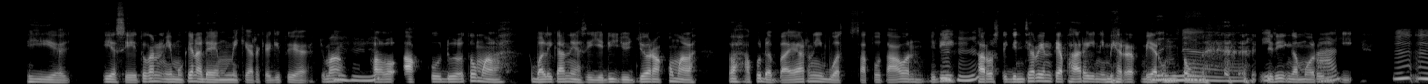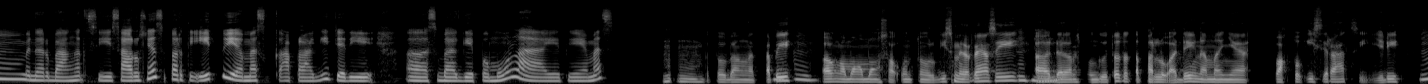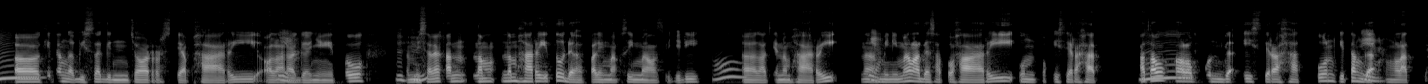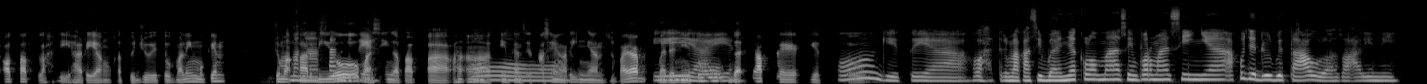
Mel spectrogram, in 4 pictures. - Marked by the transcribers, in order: other background noise; laughing while speaking: "biar"; laughing while speaking: "untung"
- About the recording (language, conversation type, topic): Indonesian, podcast, Jika harus memberi saran kepada pemula, sebaiknya mulai dari mana?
